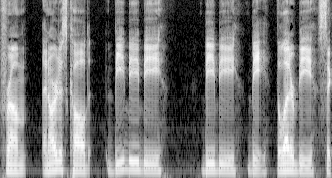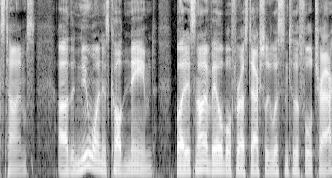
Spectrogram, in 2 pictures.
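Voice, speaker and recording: Set against a very clean recording with a silent background, a plain, everyday voice moves at a fairly slow pace with fairly even intonation. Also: man. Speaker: music podcaster and Twitch streamer. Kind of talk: casual live stream chat. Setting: live Twitch stream, home setup. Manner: casual, rambling, with filler words.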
